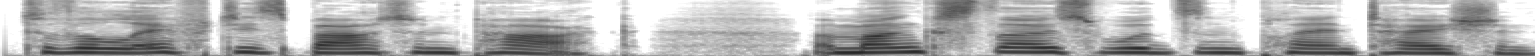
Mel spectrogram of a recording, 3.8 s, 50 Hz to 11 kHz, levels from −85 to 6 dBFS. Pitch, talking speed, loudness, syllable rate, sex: 200 Hz, 170 wpm, -18 LUFS, 4.8 syllables/s, female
